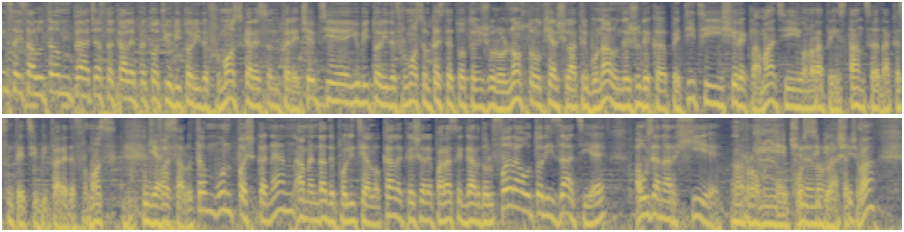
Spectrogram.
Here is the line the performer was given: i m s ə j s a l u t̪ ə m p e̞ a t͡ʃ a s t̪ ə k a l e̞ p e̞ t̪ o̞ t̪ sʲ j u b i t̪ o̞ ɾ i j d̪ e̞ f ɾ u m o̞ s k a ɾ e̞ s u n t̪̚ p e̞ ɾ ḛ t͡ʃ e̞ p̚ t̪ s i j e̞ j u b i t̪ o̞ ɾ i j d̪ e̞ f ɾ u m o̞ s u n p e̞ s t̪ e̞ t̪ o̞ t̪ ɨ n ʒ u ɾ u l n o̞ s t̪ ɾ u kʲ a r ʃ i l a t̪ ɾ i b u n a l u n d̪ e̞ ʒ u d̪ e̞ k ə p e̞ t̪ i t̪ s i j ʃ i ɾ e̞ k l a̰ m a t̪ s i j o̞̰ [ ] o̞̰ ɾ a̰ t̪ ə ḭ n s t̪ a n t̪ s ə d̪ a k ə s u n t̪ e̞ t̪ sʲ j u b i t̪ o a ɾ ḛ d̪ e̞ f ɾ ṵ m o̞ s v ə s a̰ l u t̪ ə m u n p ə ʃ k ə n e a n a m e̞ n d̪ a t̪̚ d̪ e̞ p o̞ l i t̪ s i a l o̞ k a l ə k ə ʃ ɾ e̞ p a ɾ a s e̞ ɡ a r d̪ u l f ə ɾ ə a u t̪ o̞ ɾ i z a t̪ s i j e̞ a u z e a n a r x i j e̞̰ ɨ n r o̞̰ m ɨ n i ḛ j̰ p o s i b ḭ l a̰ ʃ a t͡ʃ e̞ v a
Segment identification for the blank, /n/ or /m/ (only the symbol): n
